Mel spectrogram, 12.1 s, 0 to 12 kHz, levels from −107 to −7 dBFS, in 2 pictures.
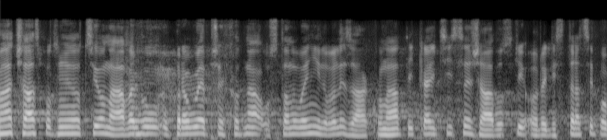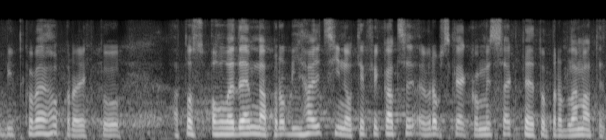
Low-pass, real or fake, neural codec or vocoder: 7.2 kHz; fake; codec, 16 kHz, 4 kbps, X-Codec, HuBERT features, trained on balanced general audio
